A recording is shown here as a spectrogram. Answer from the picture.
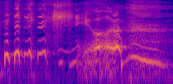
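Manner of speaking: high giggling laugh; high giggle. Retold or imitated. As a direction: giggle helplessly. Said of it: "he's just like".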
